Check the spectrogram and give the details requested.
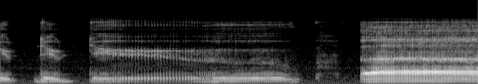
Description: Showing some sounds that are easy to put into burps. Some of them them going into words after. :)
